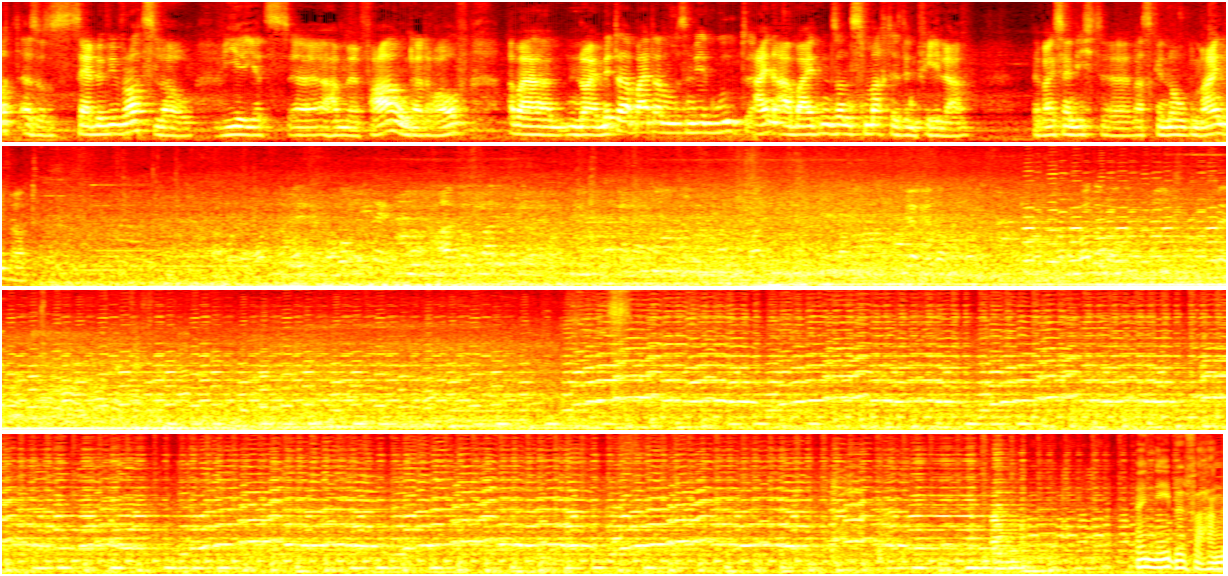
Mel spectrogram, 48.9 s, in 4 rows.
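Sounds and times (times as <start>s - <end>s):
speech: 0.2s - 13.0s, 48.1s - 48.9s
traffic noise at a bus station: 12.3s - 48.9s
bus engine rumble from a bus bound for Zagreb: 12.5s - 32.9s
people's voices at a bus station: 13.4s - 26.6s, 46.6s - 48.9s.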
